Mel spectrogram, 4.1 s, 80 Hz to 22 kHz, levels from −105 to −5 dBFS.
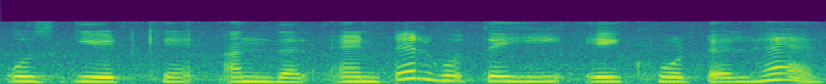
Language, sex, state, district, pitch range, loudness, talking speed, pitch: Hindi, female, Madhya Pradesh, Dhar, 205-220 Hz, -15 LUFS, 145 wpm, 210 Hz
